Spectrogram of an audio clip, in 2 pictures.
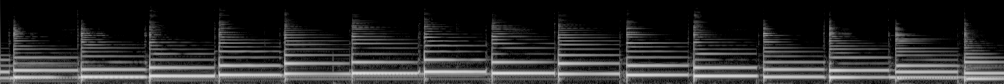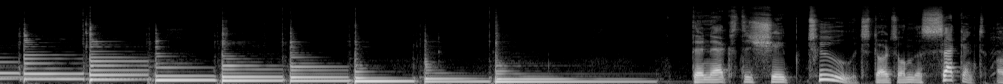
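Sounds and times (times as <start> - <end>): guitar playing picked scale: 0.0 - 16.8.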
